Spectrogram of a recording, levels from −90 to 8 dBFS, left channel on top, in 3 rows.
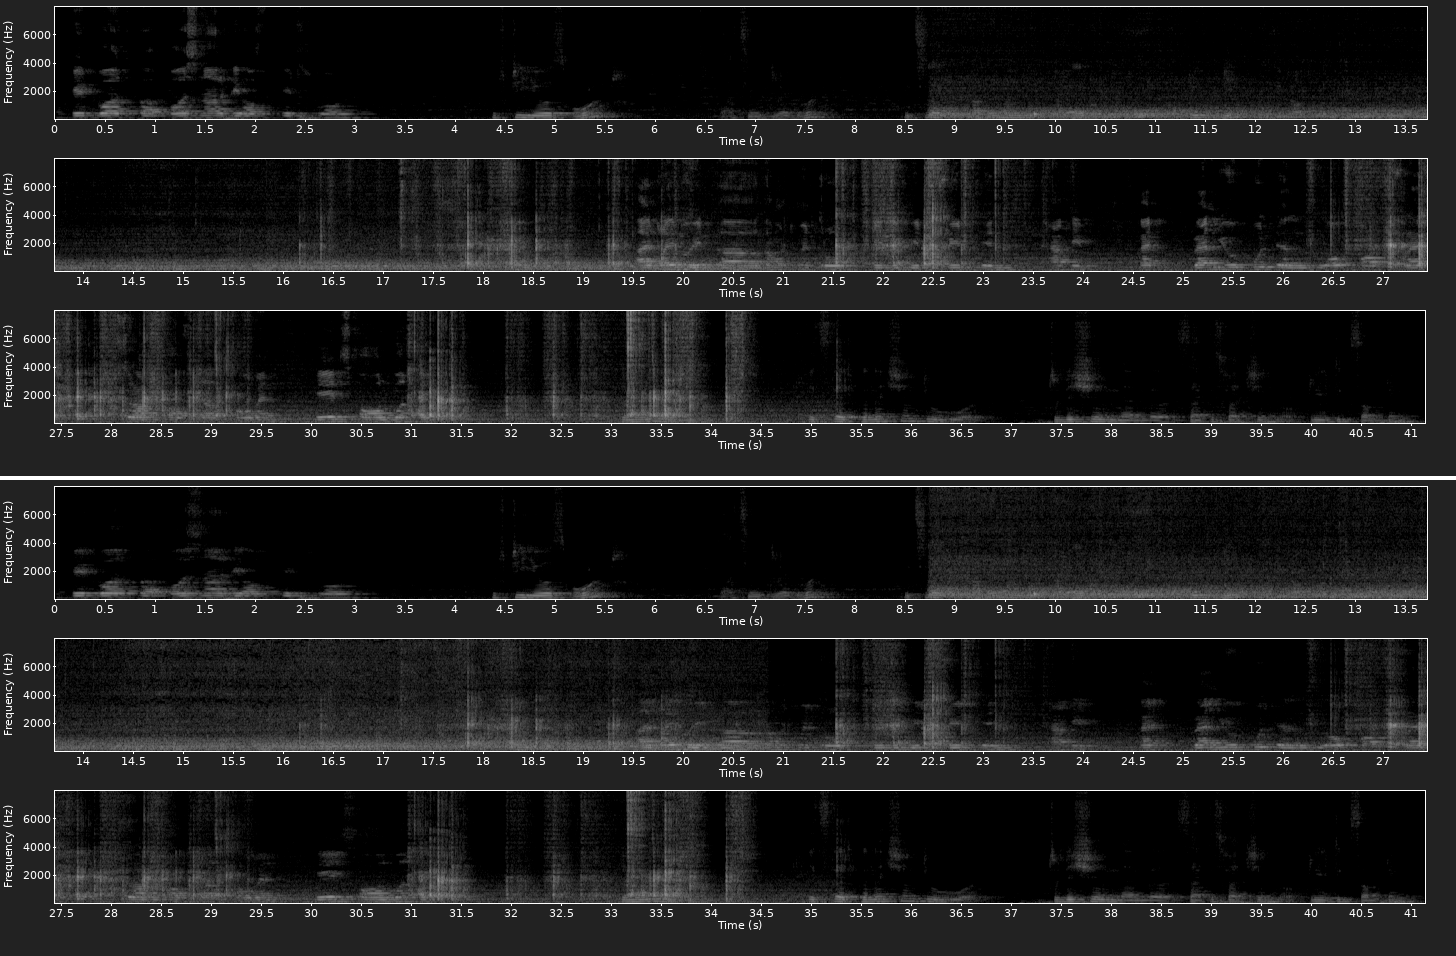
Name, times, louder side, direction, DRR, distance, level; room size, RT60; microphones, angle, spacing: voice 1, 0.2-3.0 17.5-17.7 18.2-18.6 19.5-24.1 24.6-24.8 25.1-27.5 28.0-29.7 30.0-31.3 40.8-40.9, left 2 dB, 75° left, 2 dB, 2.3 m, -49 dB
voice 2, 4.4-5.7 6.6-7.7 8.6-10.7 11.3-12.8 32.9-34.1 34.9-36.7 37.4-40.9, equal, 5° right, 3 dB, 1.7 m, -55 dB
sound 1, 8.7-20.9, right 2 dB, 40° right, 0.9 m, -51 dB
sound 2, 15.5-35.3, left 3 dB, 25° left, 2.0 m, -49 dB
21.0 x 14.5 x 3.0 m, 0.62 s
head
